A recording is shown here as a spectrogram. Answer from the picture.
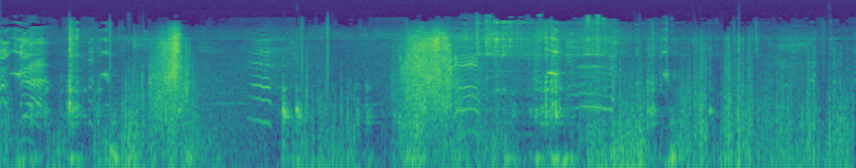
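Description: Wind buffeting the microphone of a camera on a tumbling slingshot ride, a constant heavy rumble, with the riders shrieking and laughing over it; the loudest, highest shriek comes about four seconds in.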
